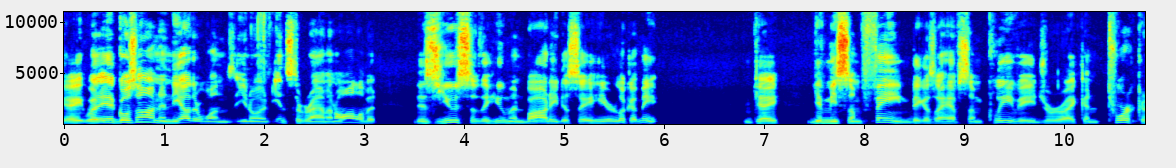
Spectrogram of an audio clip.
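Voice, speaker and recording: Here is a man with a normal speaking voice, fairly high in pitch, whose intonation is lively and whose pace is fairly quick. The sound is dry and close with no echo, against a quiet background. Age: 60s. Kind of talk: casual chat. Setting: live stream.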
